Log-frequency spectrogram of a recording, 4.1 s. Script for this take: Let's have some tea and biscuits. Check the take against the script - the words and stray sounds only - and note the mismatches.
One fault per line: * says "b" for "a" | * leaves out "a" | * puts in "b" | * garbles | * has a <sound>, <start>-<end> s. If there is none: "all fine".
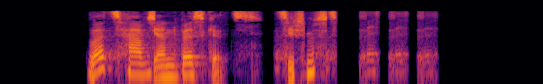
* leaves out "some tea"
* garbles
* has a laugh, 2.7-3.3 s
